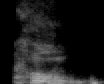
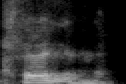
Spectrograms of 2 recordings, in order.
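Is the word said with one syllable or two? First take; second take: one; two. First: The word is said with one syllable. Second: The word is said with two syllables. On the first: This is the standard form of the word. "but it's C U L M, comb" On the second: This is how local people say it. "what locally is called column"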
